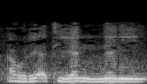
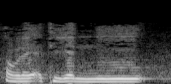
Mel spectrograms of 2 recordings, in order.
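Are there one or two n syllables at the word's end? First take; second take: two; one. First: Two separate n syllables are heard at the end. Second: One doubled n sound is heard at the end. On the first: "بنونين" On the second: "بنون واحدة مشددة"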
